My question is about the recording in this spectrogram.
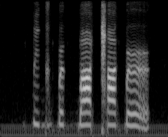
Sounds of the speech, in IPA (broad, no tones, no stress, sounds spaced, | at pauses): k͡p i ɡ ʌ k͡p ə˞ ɡ͡b ɑ ǁ ɑ k͡p ə˞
